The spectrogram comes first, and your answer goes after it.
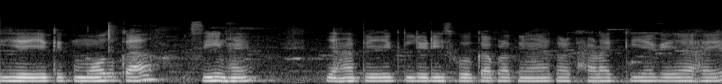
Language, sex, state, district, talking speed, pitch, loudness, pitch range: Hindi, male, Bihar, West Champaran, 150 wpm, 160 Hz, -17 LUFS, 160-165 Hz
